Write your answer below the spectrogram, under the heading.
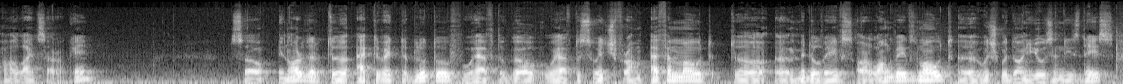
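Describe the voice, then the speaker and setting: A man who is not a native English speaker gives a casual hands-on product demonstration as a restorer, explaining plainly and haltingly step by step. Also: sits low, big pitch swings, warm tone. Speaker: car radio restorer presenting a product demo.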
